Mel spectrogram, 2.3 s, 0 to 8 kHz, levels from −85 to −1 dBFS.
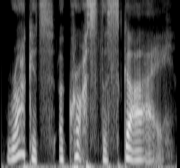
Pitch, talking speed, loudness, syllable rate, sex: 180 Hz, 105 wpm, -20 LUFS, 3.0 syllables/s, female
